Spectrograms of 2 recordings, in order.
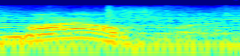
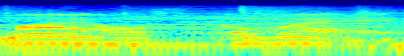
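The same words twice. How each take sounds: First: The stress falls on the word miles. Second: The stress falls on the word away. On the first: "the emphasis has to go on the distance, and then the away is like it just tapers off" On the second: "instead of"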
